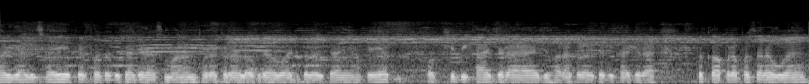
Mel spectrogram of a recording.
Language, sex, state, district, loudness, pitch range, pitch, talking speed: Hindi, male, Maharashtra, Washim, -15 LUFS, 105-110 Hz, 110 Hz, 235 wpm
